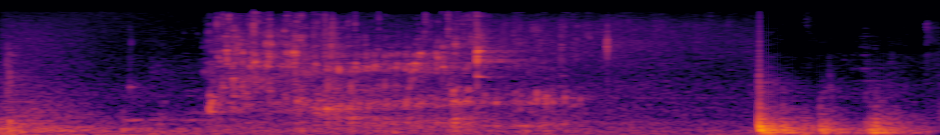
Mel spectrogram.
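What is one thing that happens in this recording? Water pours from a glass carafe into a glass.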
